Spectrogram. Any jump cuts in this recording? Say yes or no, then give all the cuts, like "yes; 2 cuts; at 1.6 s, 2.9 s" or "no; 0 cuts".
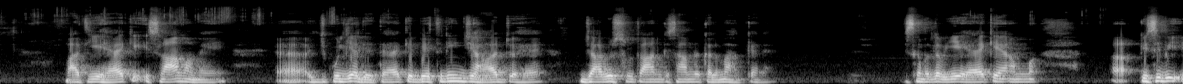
no; 0 cuts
